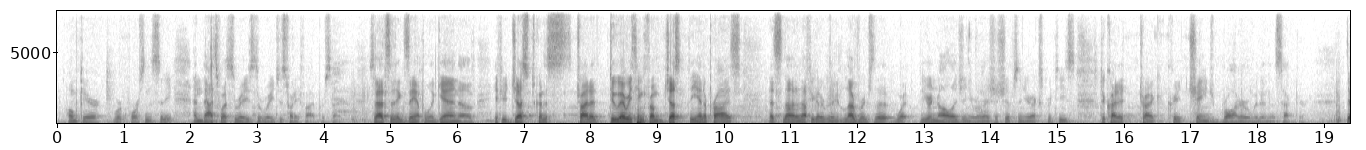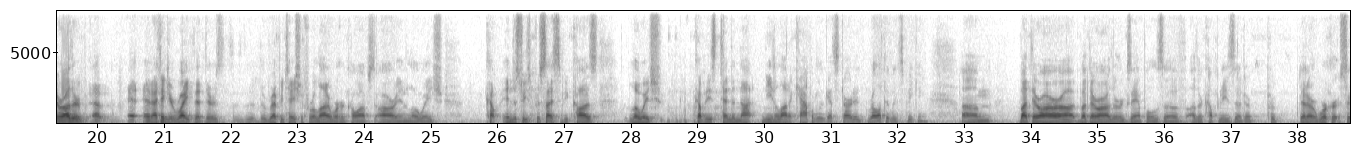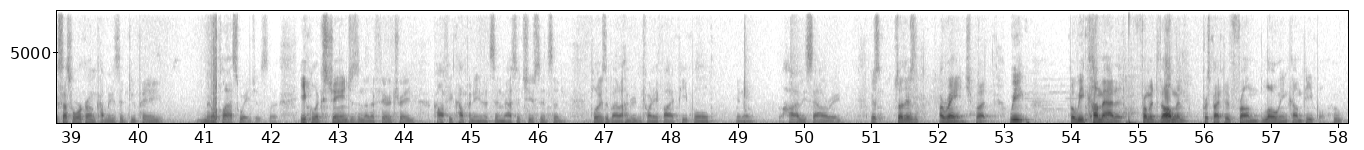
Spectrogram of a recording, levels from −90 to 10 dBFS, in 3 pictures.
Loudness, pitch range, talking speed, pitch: -30 LUFS, 95-110 Hz, 180 wpm, 100 Hz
